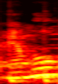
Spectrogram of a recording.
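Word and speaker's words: among: দেবো ইনশাল্লাহ আমি বলেছি এমাং বলেছি তাই না এটা আমরা এমং বলে থাকি সঠিক উচ্চারণ হবে এমাং এবং এমাং এর ব্যবহারটা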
